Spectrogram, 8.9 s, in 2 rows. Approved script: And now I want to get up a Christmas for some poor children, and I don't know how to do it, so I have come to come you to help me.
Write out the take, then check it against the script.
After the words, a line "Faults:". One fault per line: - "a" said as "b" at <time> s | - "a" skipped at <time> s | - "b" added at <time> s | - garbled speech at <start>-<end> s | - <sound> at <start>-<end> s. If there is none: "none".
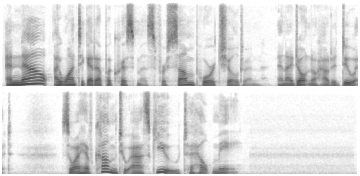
And now I want to get up a Christmas for some poor children, and I don't know how to do it, so I have come to ask you to help me.
Faults:
- "come" said as "ask" at 6.0 s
